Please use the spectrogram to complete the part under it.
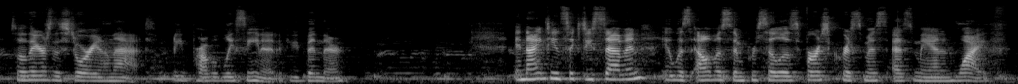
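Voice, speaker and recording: Live-streaming her online radio show, this American host mixes chatty talk with reading items out loud and names viewers as she greets them. The poor audio carries a sharp, mid-range voice.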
